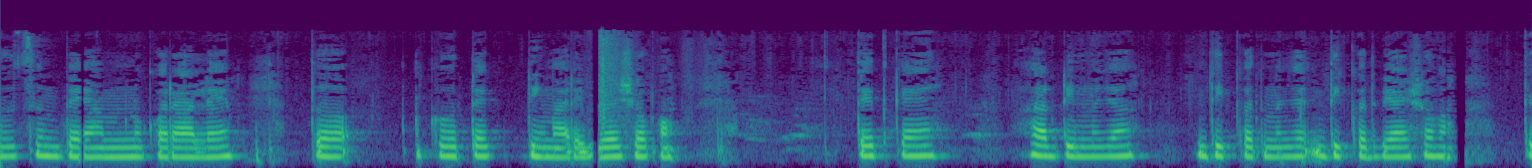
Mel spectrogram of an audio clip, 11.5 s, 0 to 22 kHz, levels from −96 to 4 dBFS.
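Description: Low-delay AAC compression runs through the whole speech clip. The voice has a rough, grainy texture, with noise filling the gaps between harmonics and a thin, somewhat synthetic top band. This is likely AAC-ELD, the short-frame AAC used for video calls. Its brief frames resolve pitch harmonics poorly and spend bits quickly, and the damage heard here fits a bitrate near 32 kbps.

AAC frame loss with muting appears at 0.59 to 0.64 s, 4.43 to 4.50 s and 9.05 to 9.08 s. The final episode falls at 10.83 to 11.00 s. The gaps last about 40, 60 and 20 ms. The last episode is a cluster of holes totalling about 100 ms and includes a run of around 70 ms. The decoder zeroed the missing spectrum, and the overlapping windows ease the sound out and back in. Each hole is soft-edged. The lengths point to frames of about 20 ms.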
